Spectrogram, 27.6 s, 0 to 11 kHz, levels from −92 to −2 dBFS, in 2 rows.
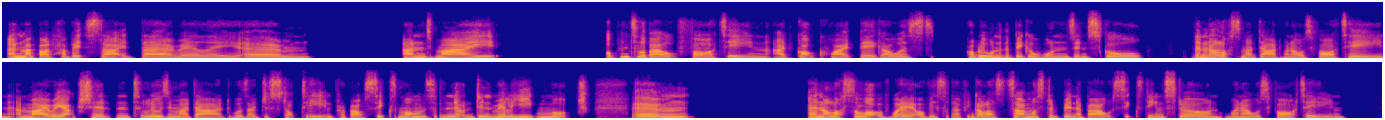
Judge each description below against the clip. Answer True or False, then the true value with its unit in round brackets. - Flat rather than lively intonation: True (2.1 semitones)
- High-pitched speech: True (195 Hz)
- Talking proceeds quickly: False (180 wpm)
